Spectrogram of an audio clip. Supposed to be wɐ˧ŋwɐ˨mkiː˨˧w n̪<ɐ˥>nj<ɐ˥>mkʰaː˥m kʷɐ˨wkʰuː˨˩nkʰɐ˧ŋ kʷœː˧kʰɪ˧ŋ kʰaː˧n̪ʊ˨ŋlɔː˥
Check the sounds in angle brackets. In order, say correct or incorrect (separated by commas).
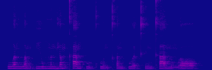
incorrect, correct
